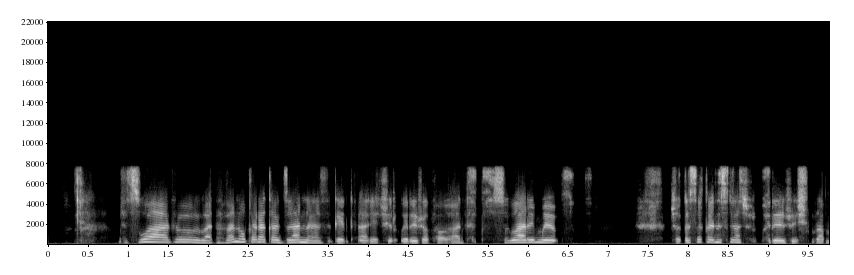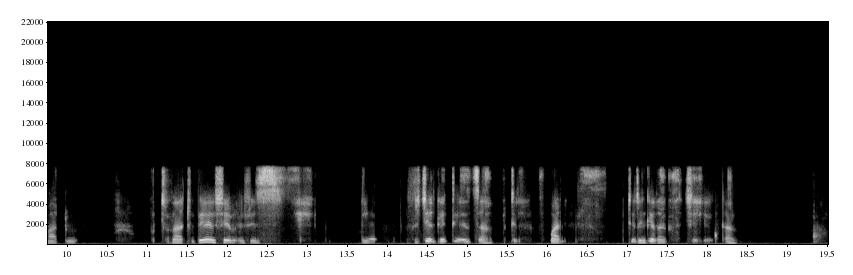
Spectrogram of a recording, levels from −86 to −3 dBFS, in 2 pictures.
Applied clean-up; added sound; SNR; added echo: neural diffusion model UNIVERSE++.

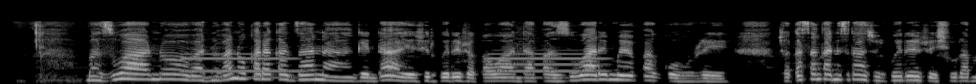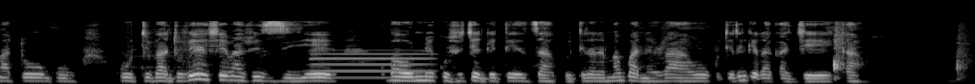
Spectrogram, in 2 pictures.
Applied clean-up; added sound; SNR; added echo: classical method Wiener filter.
